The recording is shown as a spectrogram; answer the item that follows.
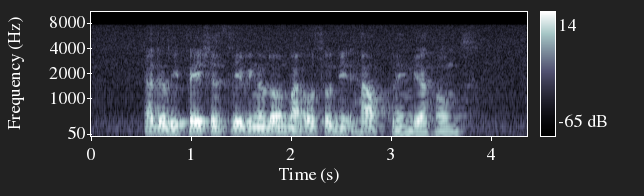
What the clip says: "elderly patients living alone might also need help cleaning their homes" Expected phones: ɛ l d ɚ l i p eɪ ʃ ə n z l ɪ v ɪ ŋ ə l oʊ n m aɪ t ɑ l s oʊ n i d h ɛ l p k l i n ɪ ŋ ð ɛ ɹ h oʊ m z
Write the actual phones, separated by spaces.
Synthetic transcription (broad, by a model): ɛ d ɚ l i p eɪ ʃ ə n s l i v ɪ ŋ ə l oʊ n m aɪ t ɑ l s oʊ n i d h ɛ l p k l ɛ ɪ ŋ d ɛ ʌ h oʊ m s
